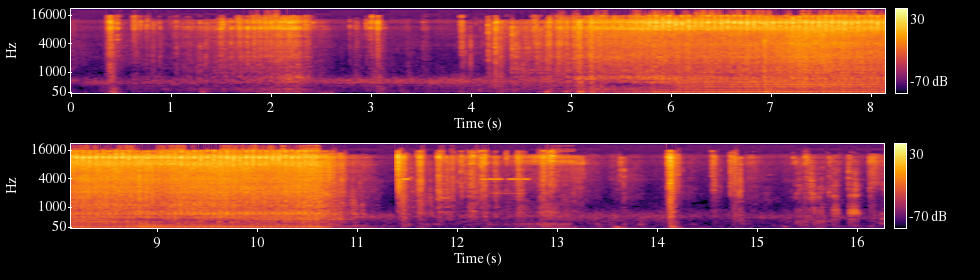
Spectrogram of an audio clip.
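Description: Sewing machine quilting stitches across a patchwork bow runs steadily for about five seconds in the middle, loud and whirring, framed by quieter handling noises and small clicks before and after.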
